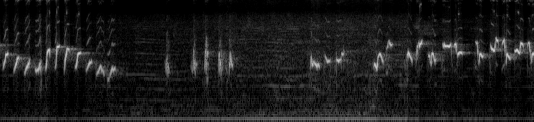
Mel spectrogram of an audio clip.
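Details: Sooty-headed bulbul delivering fast 'ropelan' chatter meant to provoke other bulbuls into song: a tumbling run of descending whistled notes, a few isolated chips, then lively repeated twittering phrases to the end, over a faint steady hum.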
